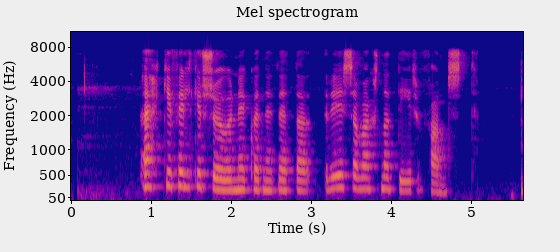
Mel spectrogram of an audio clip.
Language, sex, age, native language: Icelandic, female, 40-49, Icelandic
